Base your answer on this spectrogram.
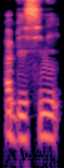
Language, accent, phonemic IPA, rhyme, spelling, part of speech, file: French, France, /a.bi.si.ni/, -i, Abyssinie, proper noun, Fr-Abyssinie.ogg
- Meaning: Abyssinia (former name of Ethiopia: a country and former empire in East Africa; used as an exonym until the mid 20th century)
